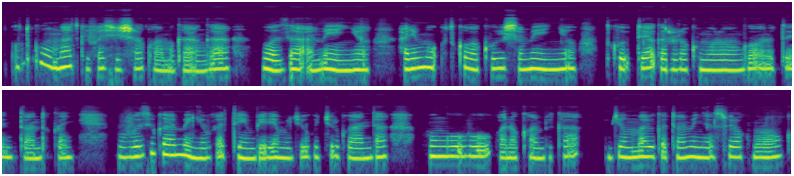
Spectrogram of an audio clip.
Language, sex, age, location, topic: Kinyarwanda, female, 25-35, Huye, health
